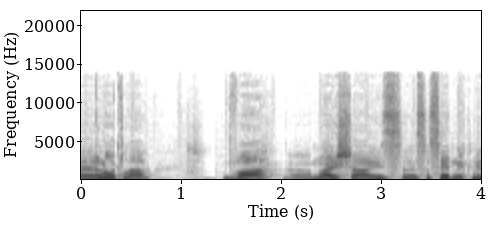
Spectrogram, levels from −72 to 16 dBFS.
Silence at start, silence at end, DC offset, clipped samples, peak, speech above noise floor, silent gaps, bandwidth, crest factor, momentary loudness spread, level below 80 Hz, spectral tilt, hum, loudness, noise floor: 0 s; 0 s; under 0.1%; under 0.1%; -2 dBFS; 27 dB; none; 14 kHz; 14 dB; 13 LU; -48 dBFS; -5 dB/octave; none; -16 LUFS; -43 dBFS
